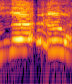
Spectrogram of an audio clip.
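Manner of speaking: screaming in terror. Voicing a cowering man who is touched on the leg: screaming in terror. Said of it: "screaming and cowering at the moment".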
